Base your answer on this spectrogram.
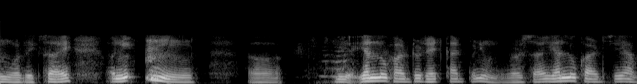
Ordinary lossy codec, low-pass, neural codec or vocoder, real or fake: AAC, 16 kbps; 7.2 kHz; none; real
